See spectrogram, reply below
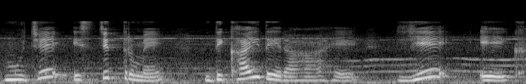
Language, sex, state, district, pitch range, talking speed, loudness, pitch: Hindi, female, Madhya Pradesh, Dhar, 180-240 Hz, 115 wpm, -16 LUFS, 195 Hz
